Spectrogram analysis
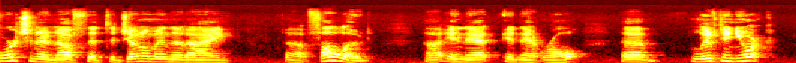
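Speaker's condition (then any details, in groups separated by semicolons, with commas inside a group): No condition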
